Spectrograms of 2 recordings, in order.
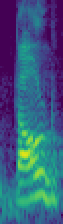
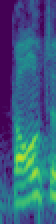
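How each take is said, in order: First: "टाउट" ending in a t sound; correct "taught" pronunciation. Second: "टाउच" with a final ch sound; wrong "taught" pronunciation. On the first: Teacher gives students the right reading, "टाउट" with final t. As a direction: close "टाउट" on a hard t, not ch. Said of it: "टाउट पढ़ना है". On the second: Teacher warns students against this reading, mispronounced "टाउच" ending in ch. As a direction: end "टाउच" on ch where t belongs. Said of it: "टाउच नहीं पढ़ना है". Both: Shown as a demonstration.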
